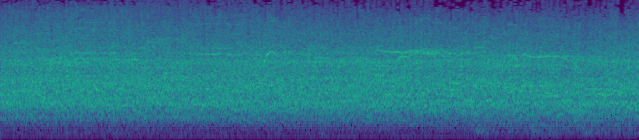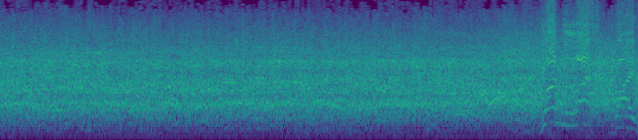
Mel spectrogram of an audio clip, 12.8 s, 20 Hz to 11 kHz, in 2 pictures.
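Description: A boxing arena crowd at a 1976 heavyweight bout between George Foreman and Joe Frazier roars loudly and continuously throughout. A commentator's voice runs over the dense, steady roar.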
